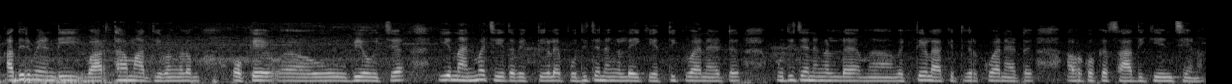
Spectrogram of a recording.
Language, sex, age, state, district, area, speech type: Malayalam, female, 45-60, Kerala, Idukki, rural, spontaneous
